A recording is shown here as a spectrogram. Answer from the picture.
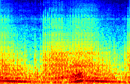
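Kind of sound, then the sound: vehicle, racing motorcycle engine revving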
